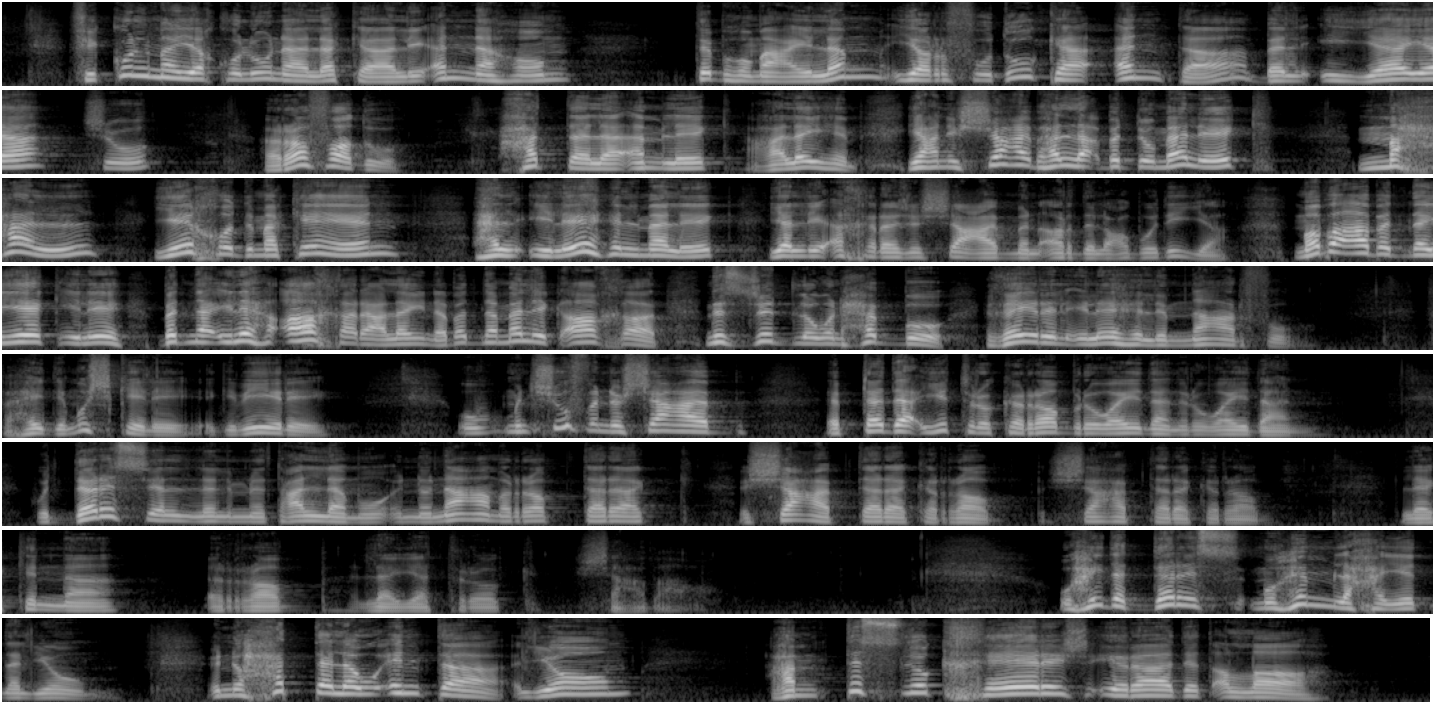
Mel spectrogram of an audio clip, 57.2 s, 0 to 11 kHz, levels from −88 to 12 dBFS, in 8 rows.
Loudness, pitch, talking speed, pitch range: -23 LUFS, 170 Hz, 105 wpm, 135-210 Hz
